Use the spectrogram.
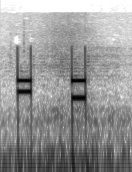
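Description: telephone touch-tone dialing

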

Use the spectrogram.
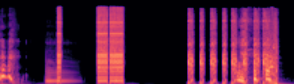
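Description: game show wrong-answer buzzer

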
